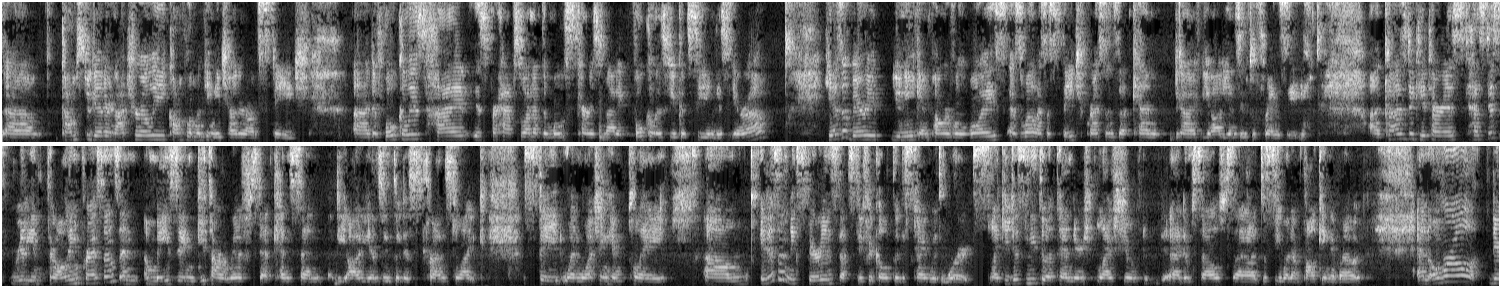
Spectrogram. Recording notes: via Skype from Vancouver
